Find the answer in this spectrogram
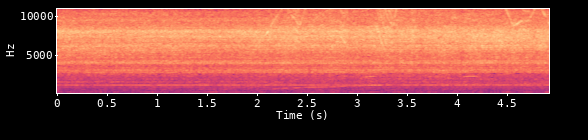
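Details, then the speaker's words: Continuous high-pitched whine of a high-speed dental drill with air-water spray hiss, pitch shifting as it cuts; the last drilling while preparing a tooth for a bonded white filling, no needle anesthesia. "Doing very, very well. Okay, and this will be the last of the drilling."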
